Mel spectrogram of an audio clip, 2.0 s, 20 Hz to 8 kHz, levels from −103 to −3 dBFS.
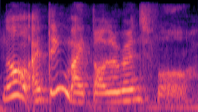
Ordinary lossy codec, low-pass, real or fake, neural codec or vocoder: none; 7.2 kHz; fake; codec, 24 kHz, 6 kbps, HILCodec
